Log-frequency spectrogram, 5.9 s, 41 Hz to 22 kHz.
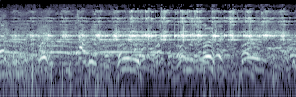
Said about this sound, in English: On a cool autumn Sunday, a group of Hopi activists with bells tied to their ankles run more than 70 miles across the reservation.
